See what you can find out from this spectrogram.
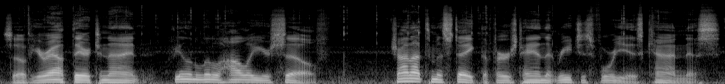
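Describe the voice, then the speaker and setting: An American man narrating a scripted horror tale in a deliberate, ominous, folksy campfire storytelling manner. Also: sits low, animated, a little mellow. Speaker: storyteller host of a horror series. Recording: music bed behind the voice. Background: music.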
